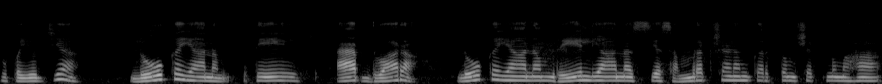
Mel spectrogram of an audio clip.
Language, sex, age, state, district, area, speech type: Sanskrit, female, 45-60, Karnataka, Bangalore Urban, urban, spontaneous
